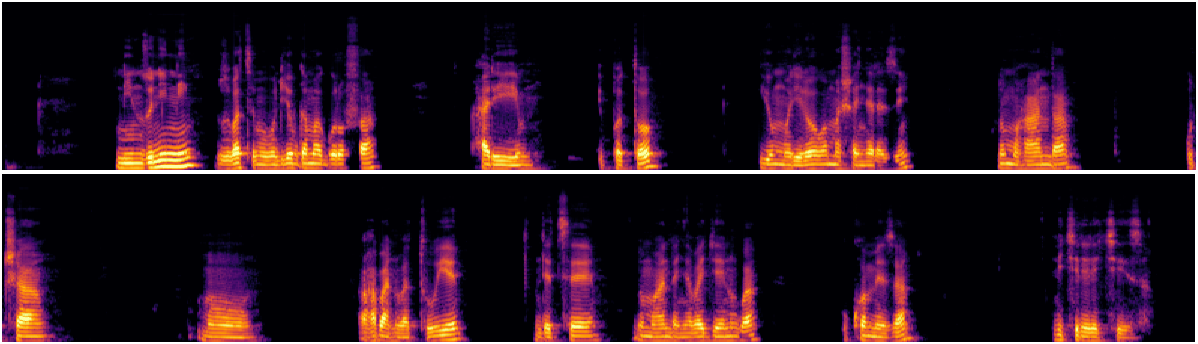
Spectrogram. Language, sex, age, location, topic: Kinyarwanda, male, 25-35, Kigali, government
